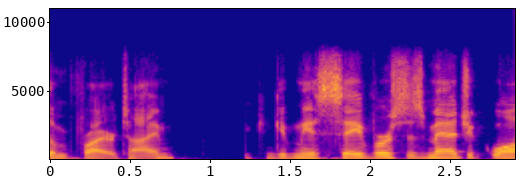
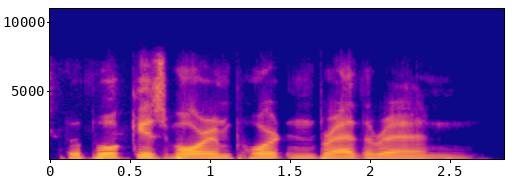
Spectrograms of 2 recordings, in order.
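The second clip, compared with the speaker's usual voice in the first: distant voice, sounding from very far off. Game narrator voicing a call heard from very far away, a voice from far away. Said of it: "a voice that seems to be coming from very far away".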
